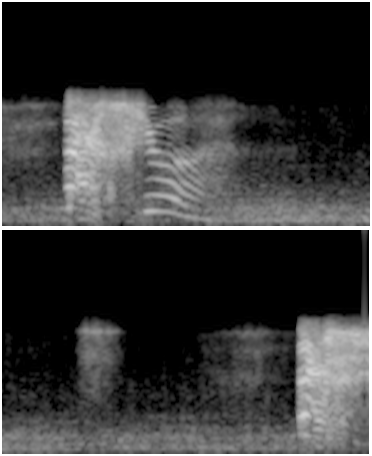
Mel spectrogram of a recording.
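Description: Two loud, explosive sneezes a few seconds apart, with a brief voiced sound after the first; plain sneezing.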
